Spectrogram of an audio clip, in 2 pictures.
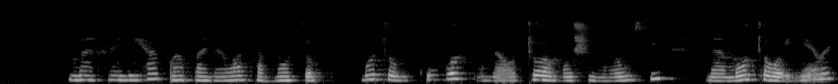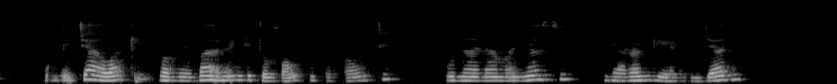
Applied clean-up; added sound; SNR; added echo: neural mask model DeepFilterNet 3.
